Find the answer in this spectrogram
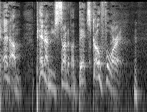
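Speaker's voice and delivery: put-on pushy, insistent voice. Telling a wrestling story, the speaker acts out Vince Russo screaming at Hulk Hogan. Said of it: "Vince Russo starts screaming at Hulk Hogan".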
